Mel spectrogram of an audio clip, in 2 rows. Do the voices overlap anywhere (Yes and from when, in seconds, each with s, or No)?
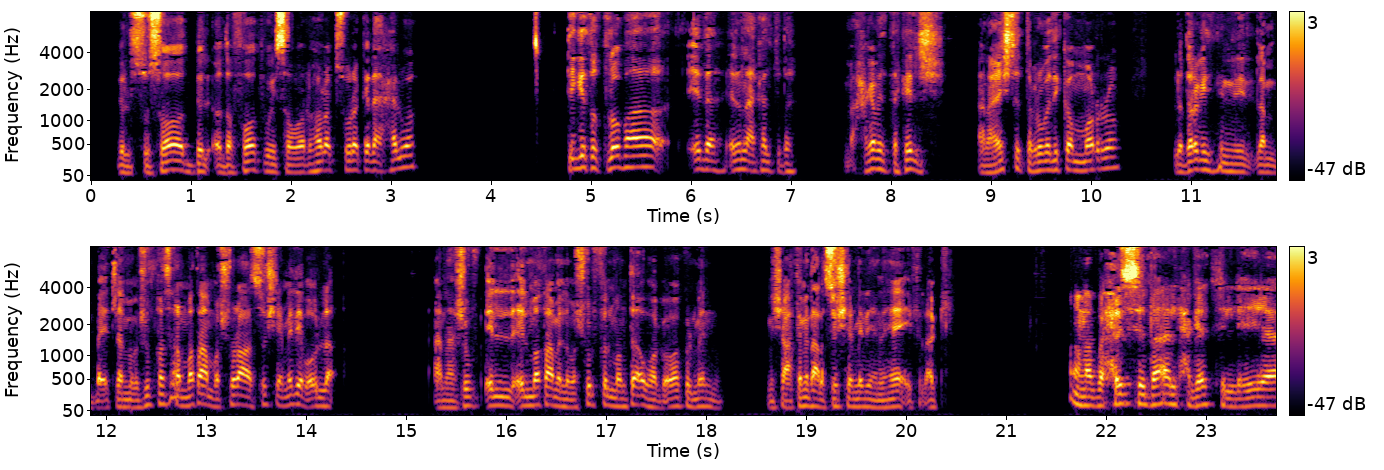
No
